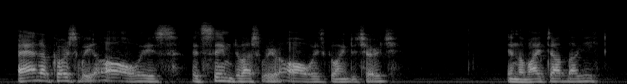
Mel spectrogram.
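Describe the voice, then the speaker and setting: A somewhat breathy man speaks at a moderate pace. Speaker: interviewee. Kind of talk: interview answer. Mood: warm nostalgic reminiscence.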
